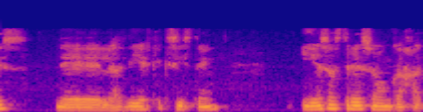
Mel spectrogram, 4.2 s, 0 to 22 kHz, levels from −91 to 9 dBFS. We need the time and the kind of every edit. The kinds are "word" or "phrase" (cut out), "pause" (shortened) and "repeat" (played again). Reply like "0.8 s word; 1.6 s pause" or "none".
none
